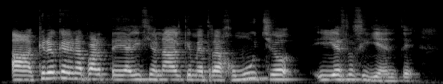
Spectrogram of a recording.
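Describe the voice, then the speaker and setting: On a very clean recording with a silent background, a woman with a plain, everyday voice speaks at a fairly slow pace with lively intonation. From Galicia, Spain (A Coruña province). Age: 30s. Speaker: marketing executive. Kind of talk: interview.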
